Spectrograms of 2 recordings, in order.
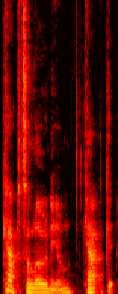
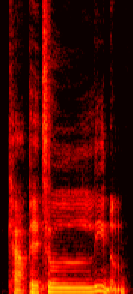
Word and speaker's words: Capitolinum: Infra Capitolonium, let's pronounce this right. Capitolinum.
